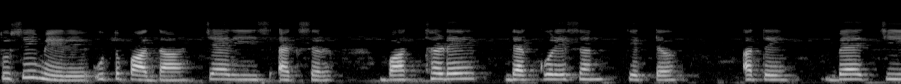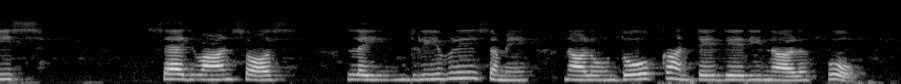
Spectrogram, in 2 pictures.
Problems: background sounds at intervals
